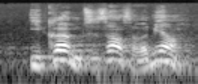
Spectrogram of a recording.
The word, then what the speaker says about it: Ecom 33: Alors, juste quand même précision, on dit Ecom, c'est ça, ça va bien. Ecom.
